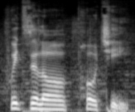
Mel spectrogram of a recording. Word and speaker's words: Huitzilopochtli: Huitzilopochtli? That makes sense. Like the wheat, it becomes wit. Huitzilopochtli.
